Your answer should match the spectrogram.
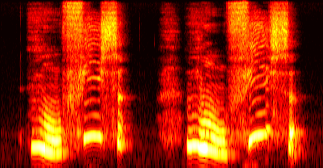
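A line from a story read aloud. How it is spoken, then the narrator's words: Exclamation. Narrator (French): s'écria Égée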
